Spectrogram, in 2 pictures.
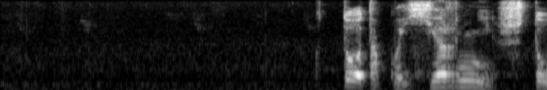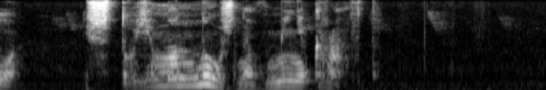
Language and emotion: Russian, angry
